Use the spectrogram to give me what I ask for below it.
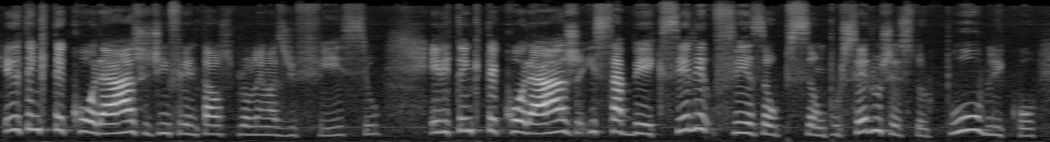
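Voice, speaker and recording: A woman's voice: high-pitched, lively intonation, a little fast. A woman, a city secretary explaining her views in an earnest studio interview, with many fillers and restarts. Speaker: municipal secretary, interview guest.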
